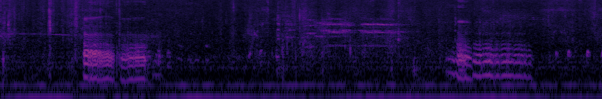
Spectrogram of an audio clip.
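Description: Chickens cluck and squawk close by.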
